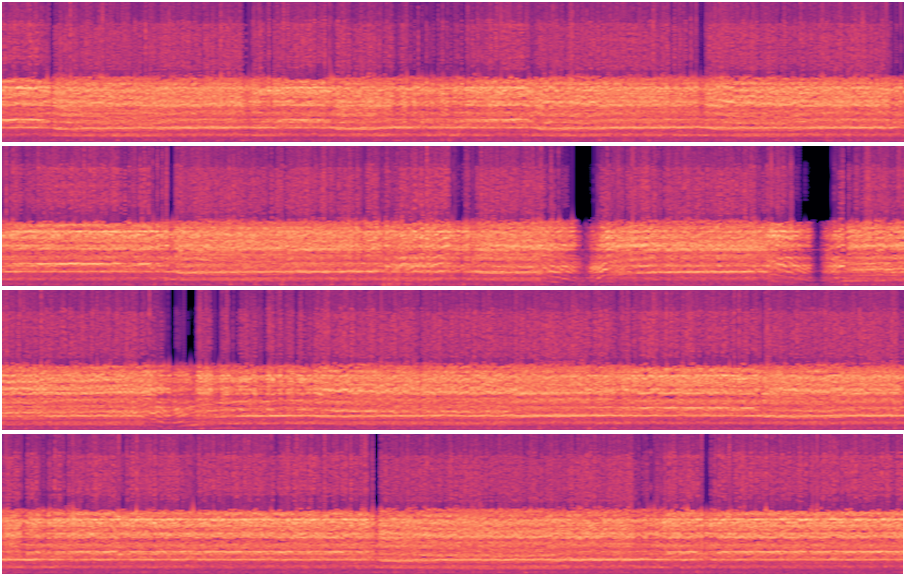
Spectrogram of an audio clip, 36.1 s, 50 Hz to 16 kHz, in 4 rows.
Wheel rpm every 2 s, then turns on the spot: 220, 230, 230, 220, 230, 220, 230, 160, 160, 180, 210, 220, 230, 230, 230, 220, 220, 230.
none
